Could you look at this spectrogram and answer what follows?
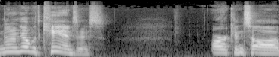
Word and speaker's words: Arkansas: Arkansas would be different, even though it's spelled Arkansas.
